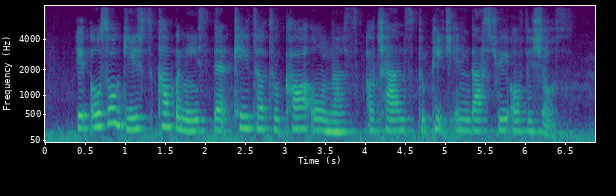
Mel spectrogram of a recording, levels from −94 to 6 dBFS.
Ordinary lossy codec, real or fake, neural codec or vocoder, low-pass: none; fake; codec, 16 kHz, 4 kbps, FreqCodec, smaller model; none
